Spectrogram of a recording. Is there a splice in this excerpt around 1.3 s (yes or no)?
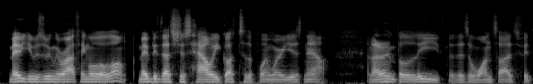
yes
